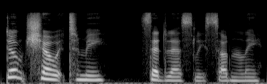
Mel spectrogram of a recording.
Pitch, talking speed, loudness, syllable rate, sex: 200 Hz, 180 wpm, -19 LUFS, 4.8 syllables/s, female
